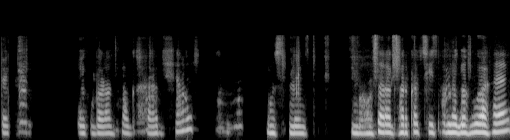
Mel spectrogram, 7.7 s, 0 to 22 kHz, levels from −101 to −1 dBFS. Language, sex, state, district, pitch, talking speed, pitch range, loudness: Magahi, female, Bihar, Gaya, 220 Hz, 115 wpm, 200-240 Hz, -27 LUFS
